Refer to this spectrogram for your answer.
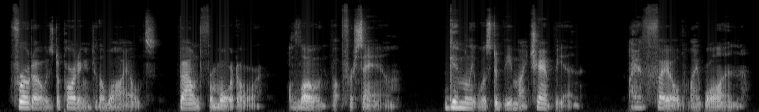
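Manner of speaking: usual speaking voice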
